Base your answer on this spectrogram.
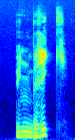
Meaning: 1. brick (hardened block used for building) 2. carton box (food packaging) 3. doorstop (thick, massive book, large book) 4. ten thousand French francs (one million old francs, ~1524 euros)
- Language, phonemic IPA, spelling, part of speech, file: French, /bʁik/, brique, noun, Fr-brique.ogg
